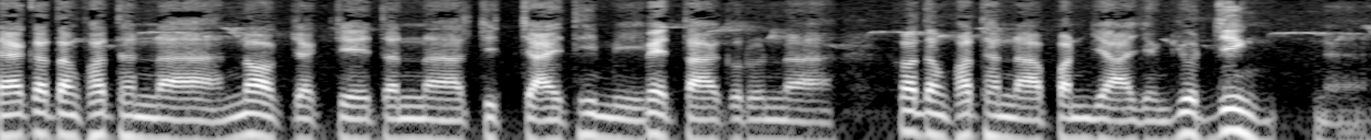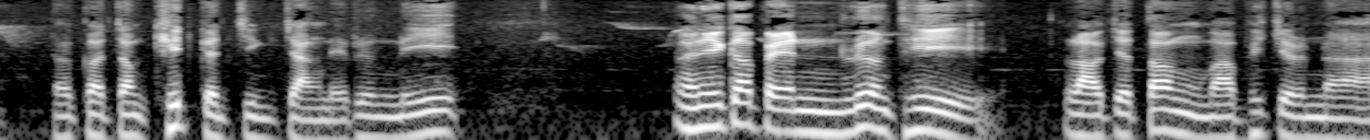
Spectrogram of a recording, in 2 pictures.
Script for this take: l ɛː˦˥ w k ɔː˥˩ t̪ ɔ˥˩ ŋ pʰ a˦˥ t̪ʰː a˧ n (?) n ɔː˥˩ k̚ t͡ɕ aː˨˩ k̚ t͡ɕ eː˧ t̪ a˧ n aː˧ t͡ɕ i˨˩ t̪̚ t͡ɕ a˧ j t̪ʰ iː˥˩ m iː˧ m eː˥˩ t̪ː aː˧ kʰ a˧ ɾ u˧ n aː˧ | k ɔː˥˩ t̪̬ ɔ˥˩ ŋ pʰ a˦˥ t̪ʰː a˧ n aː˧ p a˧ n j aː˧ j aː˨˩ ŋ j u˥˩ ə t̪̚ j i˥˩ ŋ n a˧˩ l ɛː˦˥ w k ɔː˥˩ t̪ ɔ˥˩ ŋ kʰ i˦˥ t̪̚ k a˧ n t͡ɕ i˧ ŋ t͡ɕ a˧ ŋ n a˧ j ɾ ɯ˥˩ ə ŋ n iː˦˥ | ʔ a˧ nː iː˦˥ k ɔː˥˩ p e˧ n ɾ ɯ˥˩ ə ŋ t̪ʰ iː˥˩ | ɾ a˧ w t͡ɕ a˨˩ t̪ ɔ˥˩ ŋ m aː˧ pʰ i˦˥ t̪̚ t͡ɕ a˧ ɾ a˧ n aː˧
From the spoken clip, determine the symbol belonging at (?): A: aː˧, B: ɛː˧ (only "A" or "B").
A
